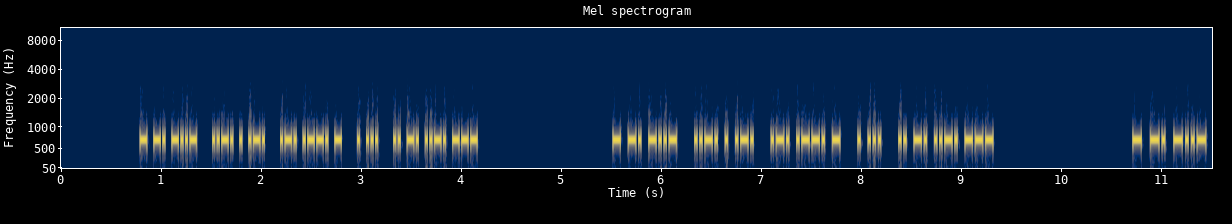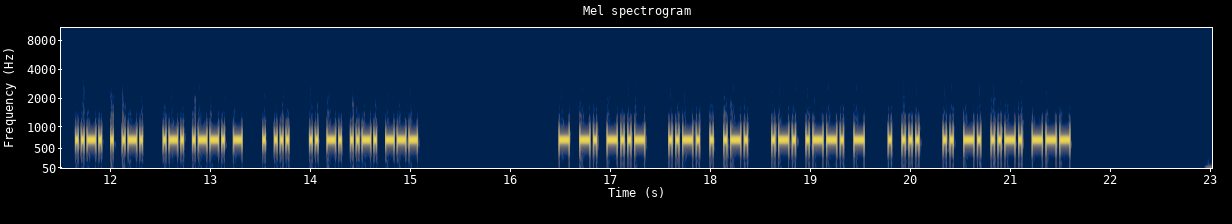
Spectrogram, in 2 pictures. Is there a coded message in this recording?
Yes: Morse code from 0.8 to 21.6 s, heard as a keyed tone, about 44 wpm, 700 Hz. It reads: TNX FER RPT ES INFO TNX FER RPT ES INFO TNX FER RPT ES INFO TNX FER RPT ES INFO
